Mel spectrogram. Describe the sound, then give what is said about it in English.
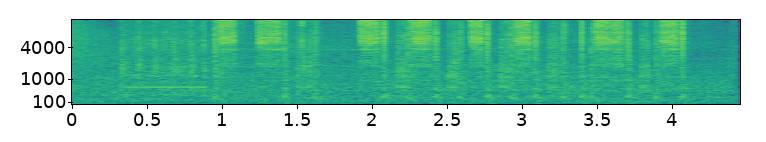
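A printer prints out a guest's bill at hotel checkout, running steadily for several seconds, its mechanical whir broken by rhythmic bursts of high, scratchy clatter as the print head moves back and forth across the page. No one speaks. “Would you like to fill out a short survey while I print out the bill?”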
